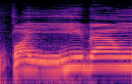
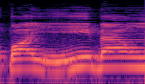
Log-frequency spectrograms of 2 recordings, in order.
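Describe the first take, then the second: Both takes have the same delivery.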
